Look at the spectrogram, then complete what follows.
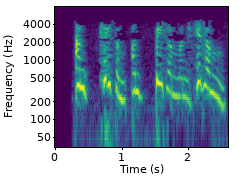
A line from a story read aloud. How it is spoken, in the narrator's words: cried the Toad, greatly excited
